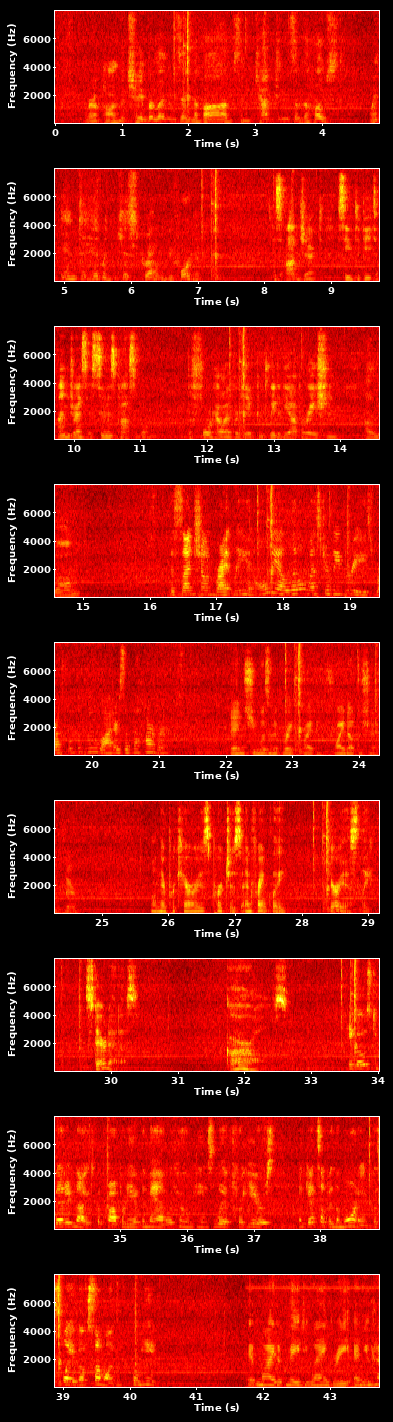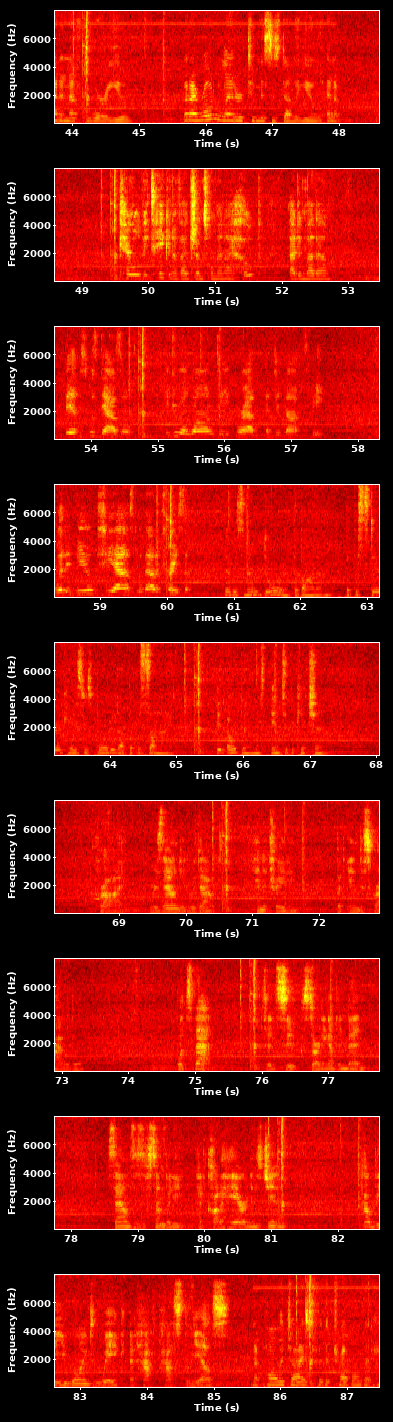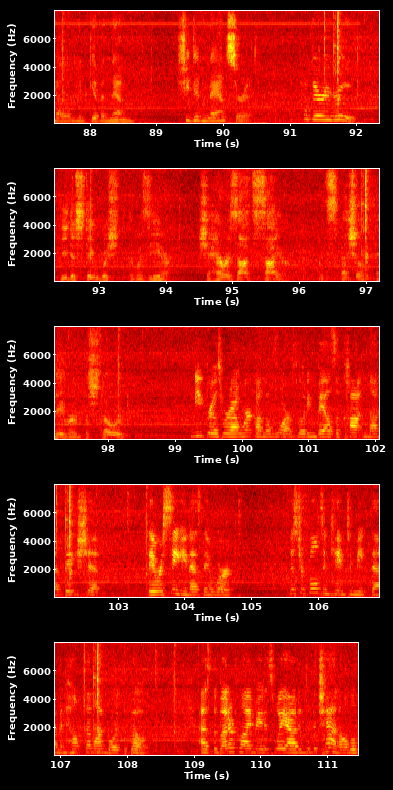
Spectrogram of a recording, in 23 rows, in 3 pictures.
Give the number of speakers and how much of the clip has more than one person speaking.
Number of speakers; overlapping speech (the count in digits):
10, no overlap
